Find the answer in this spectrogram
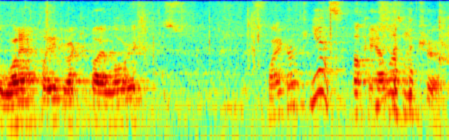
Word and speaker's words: Swigert: It's a one-act play directed by Lori Swigert? Yes. Okay, I wasn't sure. Yes. I've always pronounced it that way. Is that correct? Swigert.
